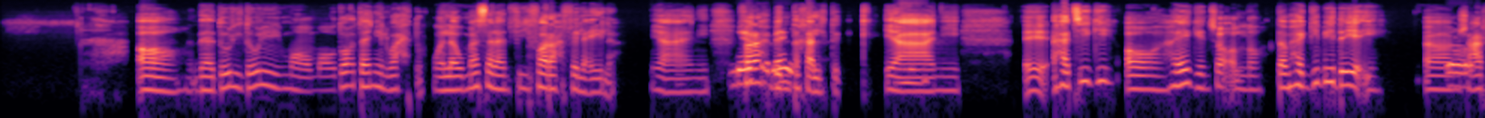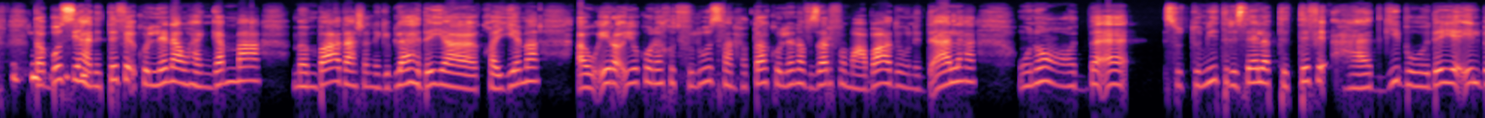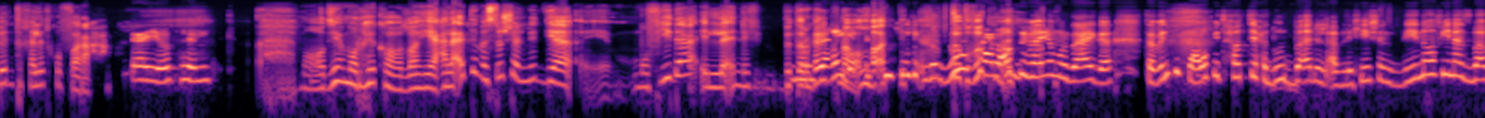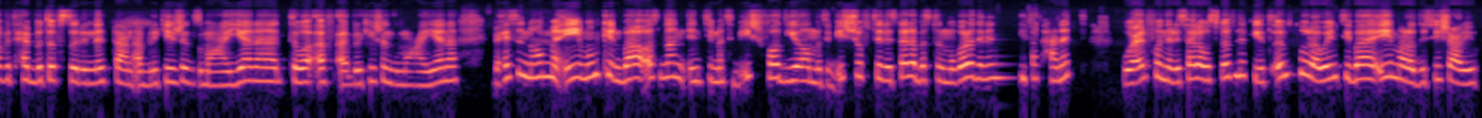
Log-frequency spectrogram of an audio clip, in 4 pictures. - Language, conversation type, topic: Arabic, podcast, إزاي نقدر نحط حدود واضحة بين الشغل والبيت في زمن التكنولوجيا؟
- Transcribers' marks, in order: distorted speech; laugh; tapping; in English: "الSocial media"; chuckle; laughing while speaking: "بالضبط على قد ما هي مزعجة"; laughing while speaking: "بترهقنا والله بتضغطنا"; chuckle; in English: "للapplications"; static; unintelligible speech; in English: "applications"; in English: "applications"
